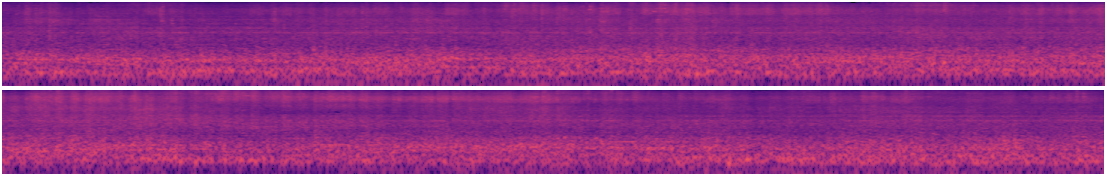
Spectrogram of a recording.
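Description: Double-stack container freight train rolling past, its wheels giving a steady rumble on the rails.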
